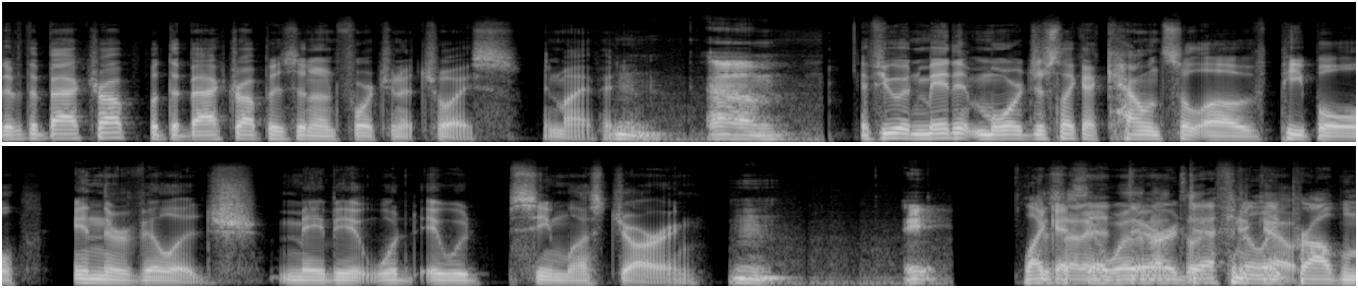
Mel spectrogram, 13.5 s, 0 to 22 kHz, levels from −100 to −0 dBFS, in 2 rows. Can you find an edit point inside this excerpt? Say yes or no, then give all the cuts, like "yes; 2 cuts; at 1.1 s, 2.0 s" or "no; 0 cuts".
no; 0 cuts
